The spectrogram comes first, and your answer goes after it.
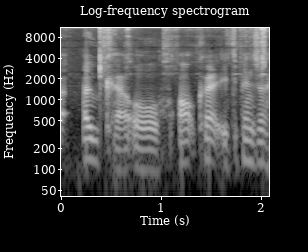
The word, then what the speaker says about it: oca: a looking at this this is something called Oka or AA it depends on how you pronounce it it's OCA is how it's pronounced it's spelled and it's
